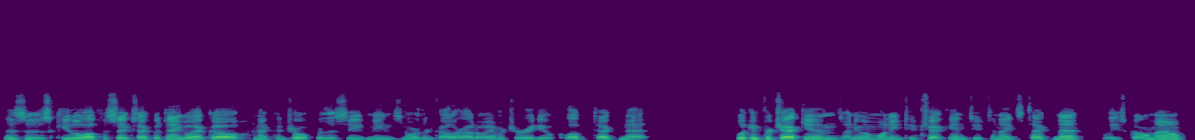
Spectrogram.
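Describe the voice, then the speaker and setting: A man running an amateur radio net as net control, heard over a radio transmission, steady and courteous with formal call procedure. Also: fairly low pitch, normal speed. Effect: heard over a ham radio transmission. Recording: dull lo-fi radio audio.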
